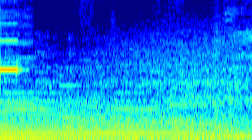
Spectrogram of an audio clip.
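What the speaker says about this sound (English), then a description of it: "I am going to heat my mixture just briefly in the microwave" A brief electronic beep at the start, then the steady low hum of a microwave oven running.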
